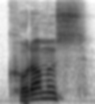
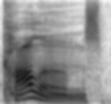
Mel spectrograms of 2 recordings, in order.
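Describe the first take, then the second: First: It is said with a Japanese pronunciation. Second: It is said with an English pronunciation.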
